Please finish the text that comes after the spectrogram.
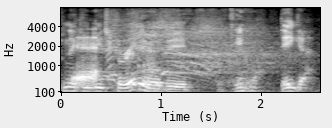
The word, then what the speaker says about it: Antigua: Beach Caribbean will be Antigua. Antigga. It's Anti Anti Antigga. Or is it Antigua? Antigga. Antigga. Well, it's spelled Antigua, but it's they say the locals say Antiga.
